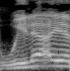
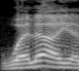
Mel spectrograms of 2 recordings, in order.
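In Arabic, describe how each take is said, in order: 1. أول حركة هي صوت 'i'. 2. أول حركة هي صوت 'a'. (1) "ولاية بالكسر يعني الملك والإمارة" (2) "ولاية بالفتح المحبة والنصرة"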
